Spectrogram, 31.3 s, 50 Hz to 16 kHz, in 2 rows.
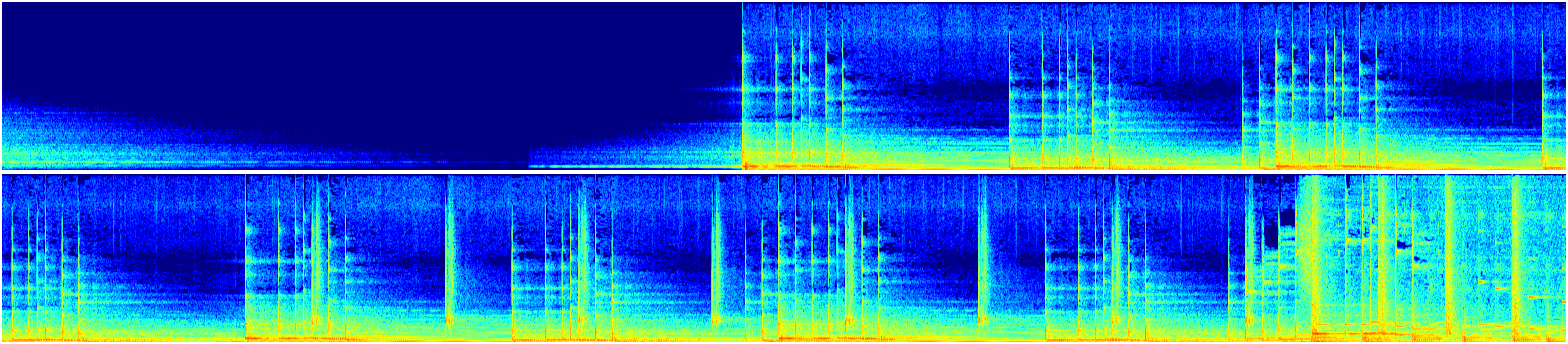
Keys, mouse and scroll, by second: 0.5 middle click, 2.5 shift+middle click, 3.0 ctrl+middle click, 4.1 click, 6.3 middle click, 7.5 ctrl+middle click, 8.0 shift+middle click, 8.3 middle click, 8.6 click, 8.8 right click, 10.4 middle click, 12.9 Page_Up, 15.2 click, 15.5 middle click, 16.0 click, 16.9 click, 18.9-19.6 click, 19.0 click, 19.1 click, 20.2 click, 20.4 click, 20.6 click, 20.8 click, 21.6 middle click, 25.1-26.0 scroll down 4, 25.3 middle click, 25.9 click, 26.3 click, 26.8 g, 27.2 shift+middle click, 27.4 shift+a.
